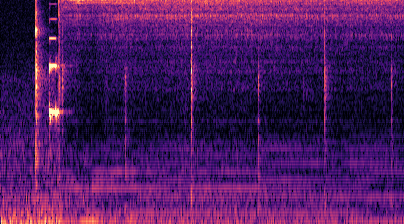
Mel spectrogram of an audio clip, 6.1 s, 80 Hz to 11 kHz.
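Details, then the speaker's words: Injectors from an E85 race car pulsing slowly in an Autool CT200 ultrasonic cleaner: steady high-pitched ultrasonic whine with evenly spaced clicks about once a second as injectors open and close. Normal operation. "So the clicking that you hear, assuming you can hear me talking, the clicking is the injectors opening and closing real slow. And the ultrasonic part of it is the vibration sound that you hear."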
